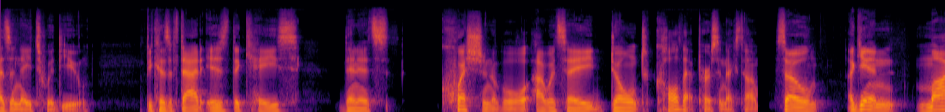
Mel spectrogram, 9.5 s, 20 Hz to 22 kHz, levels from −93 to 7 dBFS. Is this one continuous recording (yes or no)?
no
